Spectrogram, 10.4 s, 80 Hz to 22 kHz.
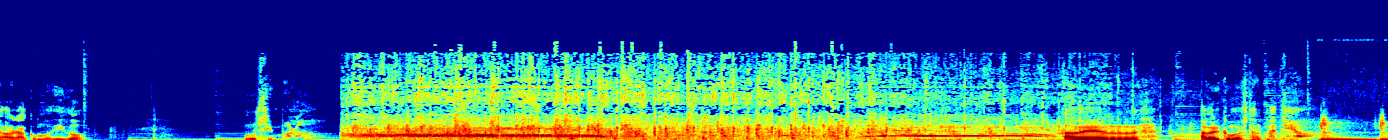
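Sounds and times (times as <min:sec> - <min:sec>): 
speech: 0:00.1 - 0:00.8, 0:01.8 - 0:02.4, 0:08.0 - 0:10.4
classmates and teachers cheering: 0:02.6 - 0:09.2
classmates and teachers applauding: 0:02.6 - 0:09.4.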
